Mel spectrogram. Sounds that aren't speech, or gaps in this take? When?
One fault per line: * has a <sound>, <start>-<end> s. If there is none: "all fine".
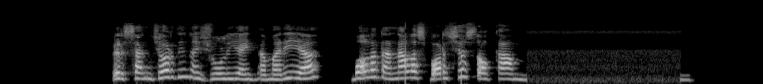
all fine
